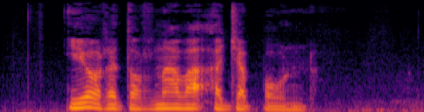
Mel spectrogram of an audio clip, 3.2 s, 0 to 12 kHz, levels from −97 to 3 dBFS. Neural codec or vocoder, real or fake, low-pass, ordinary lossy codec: none; real; 10.8 kHz; MP3, 48 kbps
